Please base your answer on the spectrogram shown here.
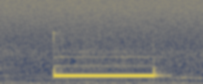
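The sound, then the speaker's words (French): A telephone ringback tone while a call is placed: one steady, mid-pitched beep lasting about a second, heard alone over a low background hum. “On va l'appeler.”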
